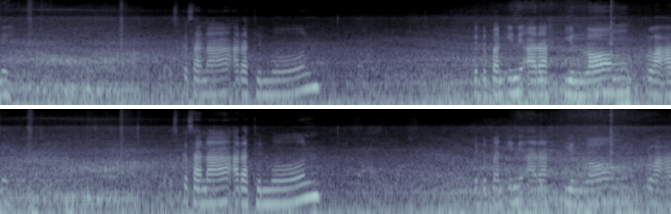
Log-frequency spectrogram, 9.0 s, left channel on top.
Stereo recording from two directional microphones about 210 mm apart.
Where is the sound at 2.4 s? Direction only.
20° right (ahead or behind).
